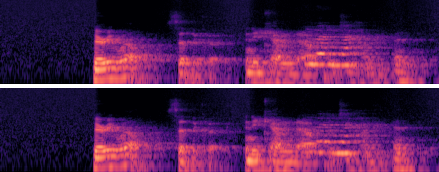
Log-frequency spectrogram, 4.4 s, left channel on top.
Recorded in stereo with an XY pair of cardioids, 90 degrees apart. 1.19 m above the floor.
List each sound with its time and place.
0.9 s a man speaking: 20° left, 0.6 m; by 4.0 s 65° right, 1.8 m
3.0 s a child speaking: 55° left, 0.5 m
